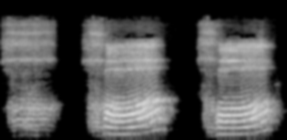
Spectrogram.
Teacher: جیسے ہی آپ نے خا کہا یہاں پہ ایک خراش کی آواز آپ کو سنائی دے گی، ایک اسکریچی ساؤنڈ، ایک خراش کی آواز، خا، خا، ایک خراش کی آواز سنائی دیتی ہے.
